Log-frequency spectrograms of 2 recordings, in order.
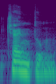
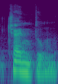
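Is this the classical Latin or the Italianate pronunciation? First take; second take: Italianate; Italianate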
